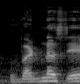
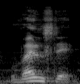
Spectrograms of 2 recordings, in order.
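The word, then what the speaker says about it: Wednesday: कहते ही वेडनेसडे है so please make श्यर that it इज नॉट वेडनेसडे इट इज वेनसडे तो अगली बार जब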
